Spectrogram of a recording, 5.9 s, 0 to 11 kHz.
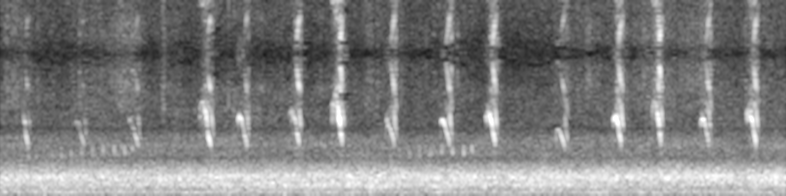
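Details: Bald eagle hatchlings peeping in a nest at Berry College, Rome, Georgia, on 9 February 2021, in the afternoon while a hatch is in progress. Faint, high, thin chirps repeat about twice a second over steady broadband background hiss.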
